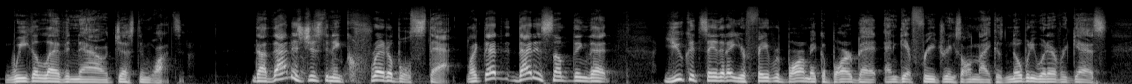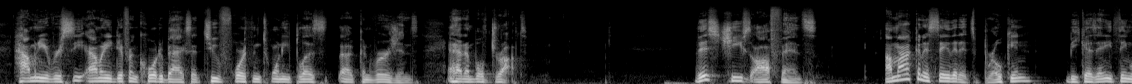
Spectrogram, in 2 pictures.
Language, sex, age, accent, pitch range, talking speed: English, male, 30-49, American, 115-160 Hz, 195 wpm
